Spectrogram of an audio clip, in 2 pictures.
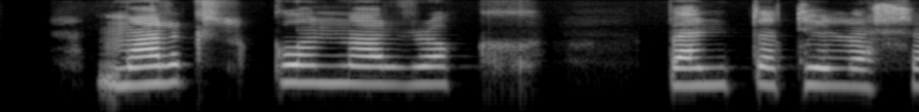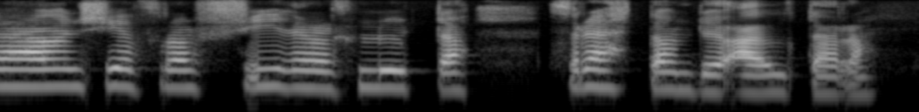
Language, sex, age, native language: Icelandic, male, 18-19, Icelandic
